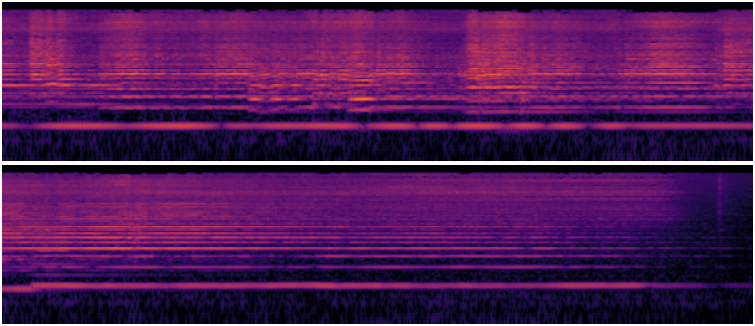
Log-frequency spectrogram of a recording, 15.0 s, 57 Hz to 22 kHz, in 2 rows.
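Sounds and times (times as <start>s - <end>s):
duduk holding low note: 0.0s - 14.6s
bowed string sustained notes: 2.0s - 6.6s.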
